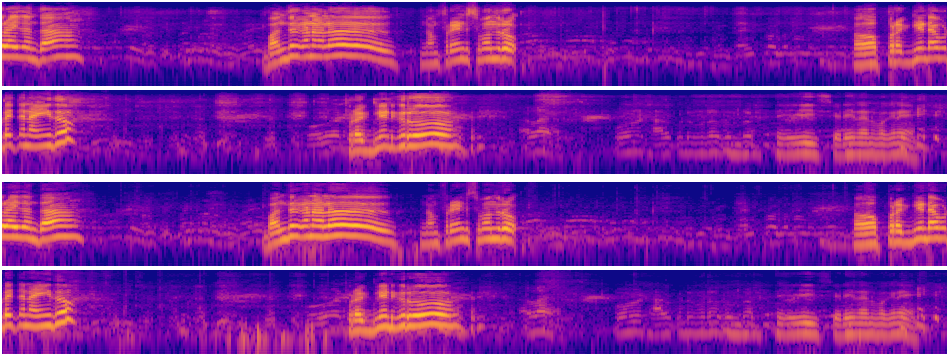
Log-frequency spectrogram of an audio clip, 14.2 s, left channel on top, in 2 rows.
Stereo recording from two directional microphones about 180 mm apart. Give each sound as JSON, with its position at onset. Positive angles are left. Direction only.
{"t": 0.0, "sound": "a man's voice", "side_deg": -20}
{"t": 6.3, "sound": "speech", "side_deg": -20}
{"t": 9.6, "sound": "a man's voice", "side_deg": -15}
{"t": 12.9, "sound": "speech", "side_deg": -5}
